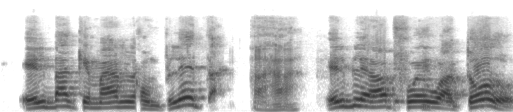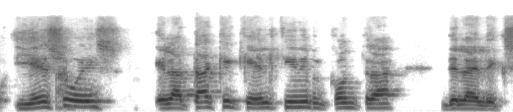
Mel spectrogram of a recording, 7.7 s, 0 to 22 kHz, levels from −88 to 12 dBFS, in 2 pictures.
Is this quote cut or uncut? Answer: cut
